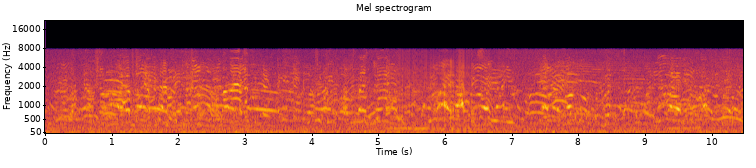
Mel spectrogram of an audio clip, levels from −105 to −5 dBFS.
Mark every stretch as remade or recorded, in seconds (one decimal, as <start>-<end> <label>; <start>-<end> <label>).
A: 0.0-5.3 recorded; 5.3-6.4 remade; 6.4-10.5 recorded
